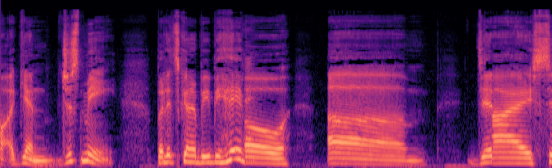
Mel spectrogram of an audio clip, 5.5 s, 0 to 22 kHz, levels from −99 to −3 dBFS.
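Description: At 2.41 to 2.46 s, just after "it's going to be", there is a brief burst of damaged data in a compressed stream. A stretch of the encoded bytes is wrong. The decoder cannot read those frames properly, loses sync and hunts for the next valid frame header. The result is a short glitch lasting about 50 ms. The same fault returns at 4.89 to 4.93 s as a second glitch of similar length.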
